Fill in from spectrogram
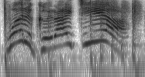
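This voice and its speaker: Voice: very high voice, big pitch swings, slow pace, over music, full character voice. A performer voicing a sweet, trusting, obedient little girl in a children's musical story, with a cute, earnest manner. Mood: trusting, cheerful.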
